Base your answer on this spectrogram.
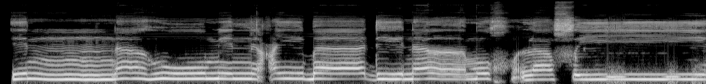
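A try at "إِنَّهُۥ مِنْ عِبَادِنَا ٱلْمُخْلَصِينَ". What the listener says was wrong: Jelaskan kho-nya sedikit lagi, ya. Innahu min ibadinal mukhlasin. Jadi kho-nya kurang neken di makhrajnya mukhlasin. Jadi biar nggak cuma lewat si bunyi kho-nya.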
